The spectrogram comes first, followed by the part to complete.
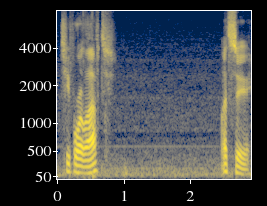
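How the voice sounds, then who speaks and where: A man's voice: mid-range voice, drawn-out words. A man livestreaming a flight simulator, talking casually and hesitantly as he thinks aloud. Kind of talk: casual livestream commentary with pilot radio calls.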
